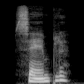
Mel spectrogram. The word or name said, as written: SAMPLE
